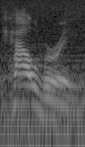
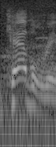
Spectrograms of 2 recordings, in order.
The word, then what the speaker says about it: cavalry: Air the Army Air I agree the US calvary or cavalry rather I I he could have been on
